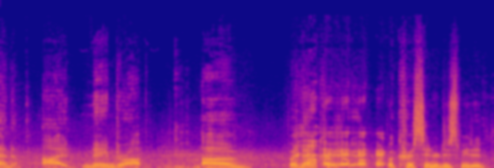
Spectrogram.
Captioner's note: laughter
